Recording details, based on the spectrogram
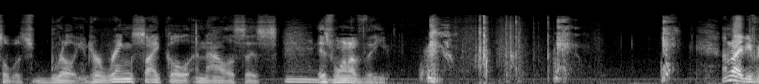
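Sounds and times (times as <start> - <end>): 
speech: 0.0 - 4.6, 7.2 - 7.5
person sneezing: 4.2 - 4.7, 5.5 - 6.0, 6.6 - 7.0.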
